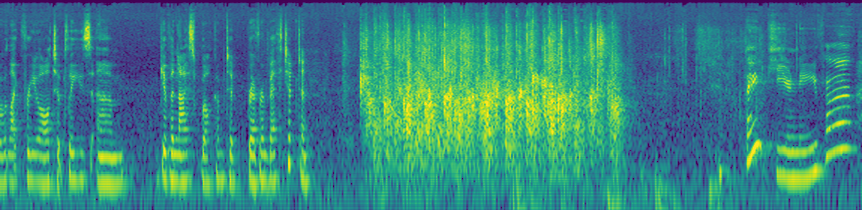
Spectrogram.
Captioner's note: applause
